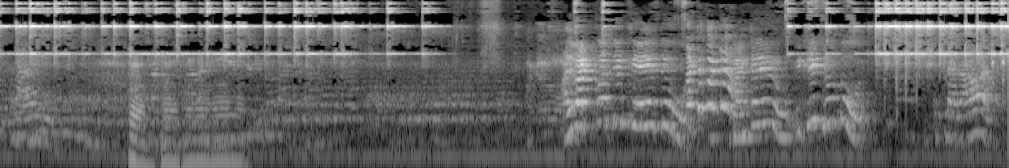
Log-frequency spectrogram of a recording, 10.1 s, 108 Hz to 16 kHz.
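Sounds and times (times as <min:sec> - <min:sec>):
hand bell rung rapidly: 0:00.0 - 0:04.6, 0:07.8 - 0:10.0.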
